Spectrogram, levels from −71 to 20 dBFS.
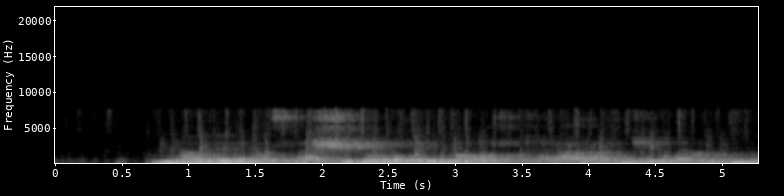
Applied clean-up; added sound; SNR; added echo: neural separator model SepFormer DNS4.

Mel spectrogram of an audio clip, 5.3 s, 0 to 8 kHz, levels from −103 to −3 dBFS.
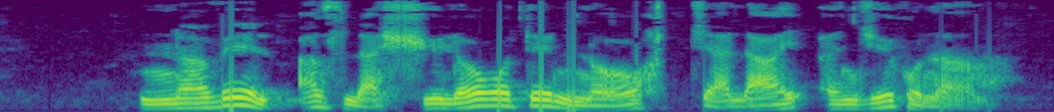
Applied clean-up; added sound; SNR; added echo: none; none; none; none.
